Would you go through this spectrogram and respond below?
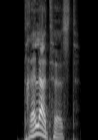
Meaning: inflection of trällern: 1. second-person singular preterite 2. second-person singular subjunctive II
- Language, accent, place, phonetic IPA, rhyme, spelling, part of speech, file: German, Germany, Berlin, [ˈtʁɛlɐtəst], -ɛlɐtəst, trällertest, verb, De-trällertest.ogg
